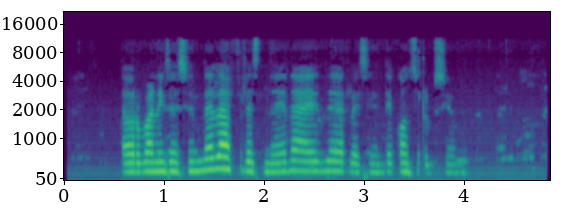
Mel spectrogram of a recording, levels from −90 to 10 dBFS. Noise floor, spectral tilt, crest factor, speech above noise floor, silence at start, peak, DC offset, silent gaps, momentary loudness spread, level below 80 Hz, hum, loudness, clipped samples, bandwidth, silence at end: -50 dBFS; -5 dB/octave; 18 dB; 32 dB; 0.6 s; -2 dBFS; under 0.1%; none; 15 LU; -50 dBFS; none; -19 LUFS; under 0.1%; 11.5 kHz; 0.15 s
